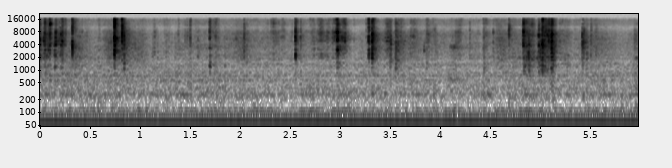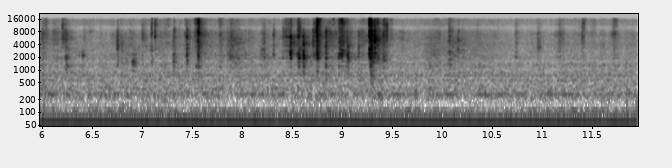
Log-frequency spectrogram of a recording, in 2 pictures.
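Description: Faint scattered clicks and crackles of Maggi seasoning being crumbled between fingers and sprinkled into a pot, over a low steady hum.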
